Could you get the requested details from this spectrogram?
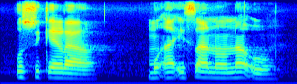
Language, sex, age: Venda, male, 19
